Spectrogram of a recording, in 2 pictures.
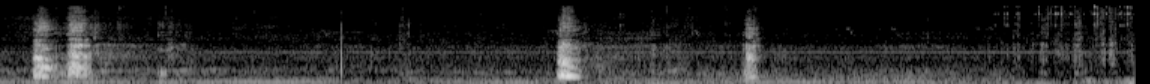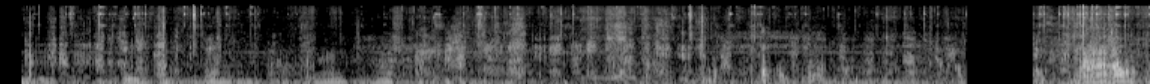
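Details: At a dog park, a Bulldog repeatedly lunges at and challenges Winston, a Mastiff/Pit mix; scattered sharp single barks several seconds apart, then a stretch of rustling, wind-like noise and handling sounds before a final bark.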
